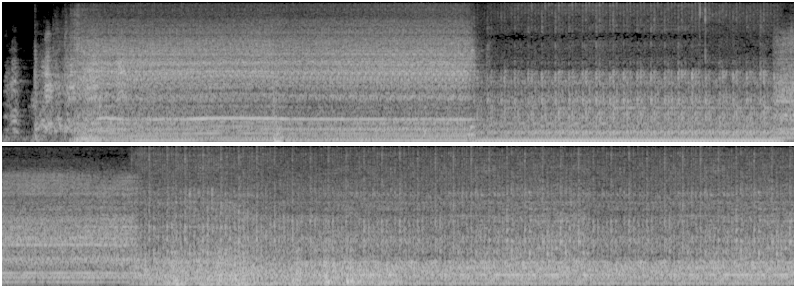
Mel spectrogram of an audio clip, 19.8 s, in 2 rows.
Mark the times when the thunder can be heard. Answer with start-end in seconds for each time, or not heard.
11.9-14.9.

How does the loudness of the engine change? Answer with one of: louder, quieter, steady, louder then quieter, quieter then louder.
steady.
